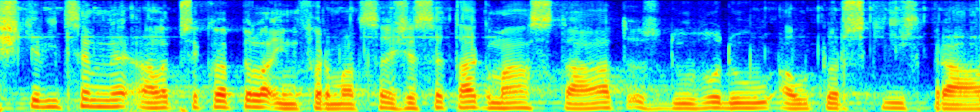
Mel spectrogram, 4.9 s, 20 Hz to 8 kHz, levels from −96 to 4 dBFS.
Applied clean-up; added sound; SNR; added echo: neural separator model SepFormer DNS4.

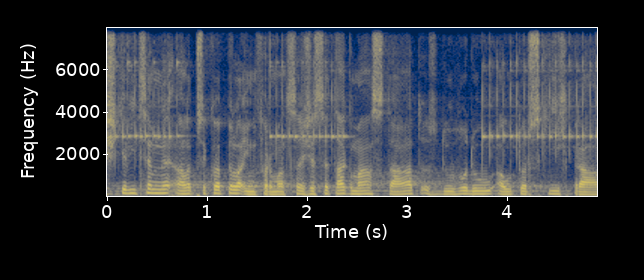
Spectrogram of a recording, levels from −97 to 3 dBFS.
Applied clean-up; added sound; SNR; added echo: none; Chink, clink; 15 dB; none.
